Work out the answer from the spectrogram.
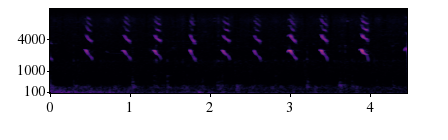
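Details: Early-morning Osprey pair at Poole Harbour on 5 June, meeting and mating: a steady run of piercing, downward-slurred whistled cheeps, roughly two or three each second, over a constant low background rumble.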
